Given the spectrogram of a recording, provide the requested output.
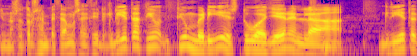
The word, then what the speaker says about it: Thunberg: No se pronuncia ni Greta Thunberg, ni Greta Thunberg, ni Great Thunberg, ni Great Thunberg, no. Se pronuncia Greta Thunberg.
